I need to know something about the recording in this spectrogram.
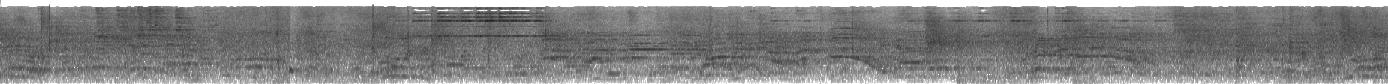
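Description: Skates scrape and carve across ice in a large echoing arena.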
